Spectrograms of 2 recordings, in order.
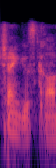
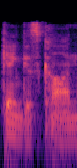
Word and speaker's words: Genghis Khan: Yeah, it's pronounced Genghis Khan, not Genghis Khan.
